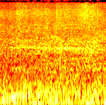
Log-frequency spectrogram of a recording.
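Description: Pickup truck driving slowly over a wet gravel quarry yard, heard from inside the cab: a steady low rumble of engine and tyres.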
